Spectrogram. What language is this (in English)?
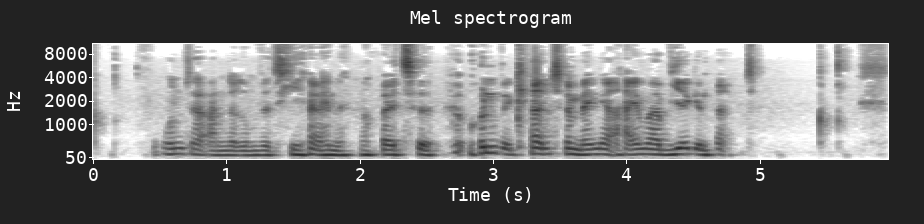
German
